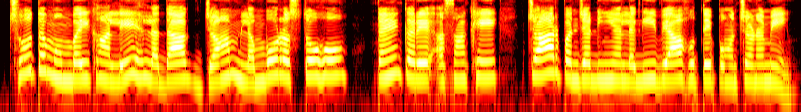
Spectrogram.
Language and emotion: Sindhi, neutral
